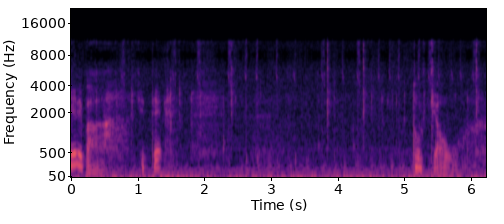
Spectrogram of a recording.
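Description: Soft menu clicks tick quickly as letters are picked one by one.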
